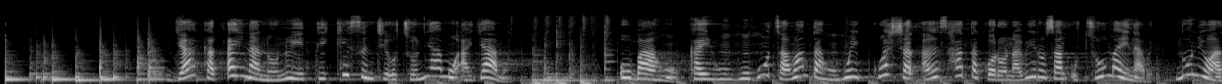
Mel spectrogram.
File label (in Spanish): awajun, spot de radio; nuevas medidas extremo; precauciones al salir de mi comunidad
